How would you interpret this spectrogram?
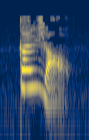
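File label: "干扰", Mandarin Chinese; hsk; chinese-flashcards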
